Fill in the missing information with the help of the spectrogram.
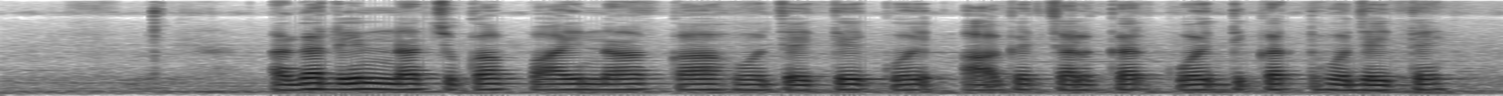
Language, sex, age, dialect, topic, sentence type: Magahi, male, 60-100, Central/Standard, banking, question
